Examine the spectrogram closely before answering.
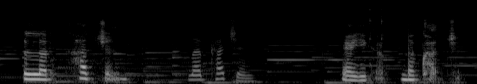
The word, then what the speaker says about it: Lebkuchen: How do you pronounce Lepkuchen? There we go. Here we go. This is the... Oops, no. Lebkuchen. Lepkuchen.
